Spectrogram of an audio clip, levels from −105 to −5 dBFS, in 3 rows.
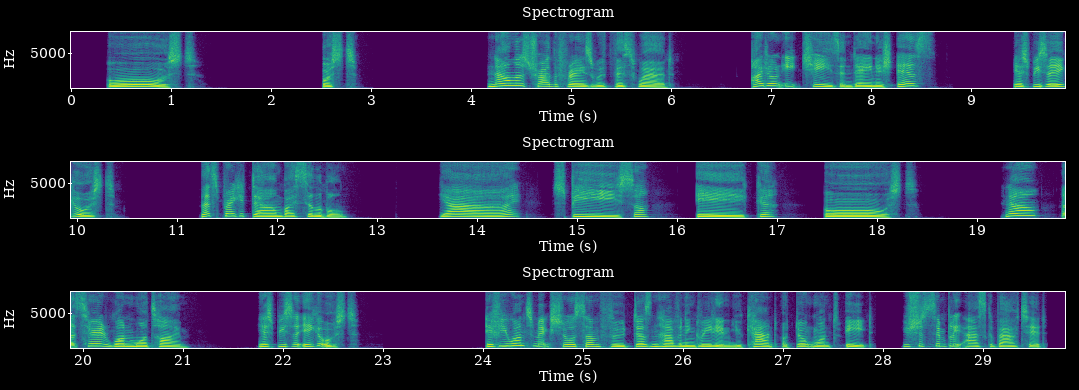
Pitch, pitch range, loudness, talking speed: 230 Hz, 210-270 Hz, -17 LUFS, 125 wpm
